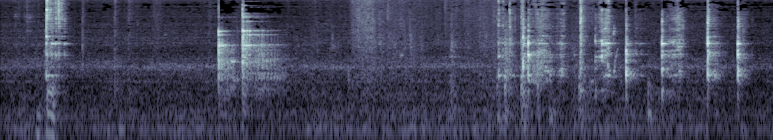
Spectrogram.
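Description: Whole spices dropped into hot coconut oil in an aluminium pressure cooker, with a ringing clink about two seconds in and a faint sizzle. From about five seconds in, a wooden spatula stirs them, knocking and scraping against the metal pot several times a second.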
